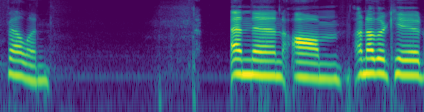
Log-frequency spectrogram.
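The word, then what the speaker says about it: Phelon: And one of the kids' names was spelled P H E L O N. Yes, it was pronounced felon.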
